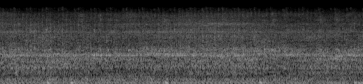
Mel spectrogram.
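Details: Citroen C3 HDi diesel that had died and wouldn't start, fixed after crankshaft position sensor (CKP) wiring fault: steady, even diesel clatter with no misses or dips at idle, running smoothly; normal idle.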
